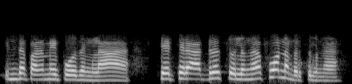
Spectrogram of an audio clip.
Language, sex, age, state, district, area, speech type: Tamil, female, 30-45, Tamil Nadu, Kallakurichi, rural, conversation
